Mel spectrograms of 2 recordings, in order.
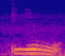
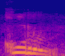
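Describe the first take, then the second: First: The syllable is pronounced thick and heavy. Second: The syllable is pronounced thin and light. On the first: The speaker calls it right. "kena baca kur" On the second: The speaker calls it wrong. "Tak boleh baca kur"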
